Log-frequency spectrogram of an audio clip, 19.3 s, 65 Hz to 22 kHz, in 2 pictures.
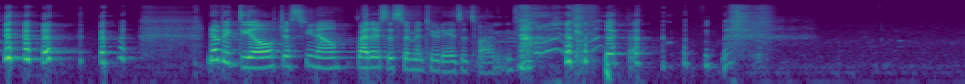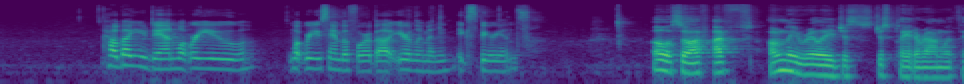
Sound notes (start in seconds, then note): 0.0 laughs; 5.1 laughter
